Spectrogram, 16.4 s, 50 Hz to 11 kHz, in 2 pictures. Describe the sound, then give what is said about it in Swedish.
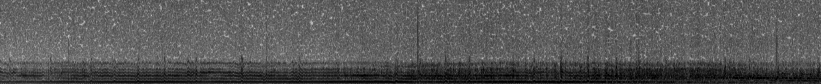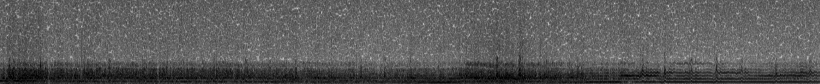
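A steady air raid siren wails over the Israeli part of Jerusalem on the morning of 5 June 1967, as war between Israel and the Arab states breaks out. Its sustained tone slowly rises and falls, with a faint background rumble and no voices. “Det är flyglarmet över den israeliska delen av Jerusalem.”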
